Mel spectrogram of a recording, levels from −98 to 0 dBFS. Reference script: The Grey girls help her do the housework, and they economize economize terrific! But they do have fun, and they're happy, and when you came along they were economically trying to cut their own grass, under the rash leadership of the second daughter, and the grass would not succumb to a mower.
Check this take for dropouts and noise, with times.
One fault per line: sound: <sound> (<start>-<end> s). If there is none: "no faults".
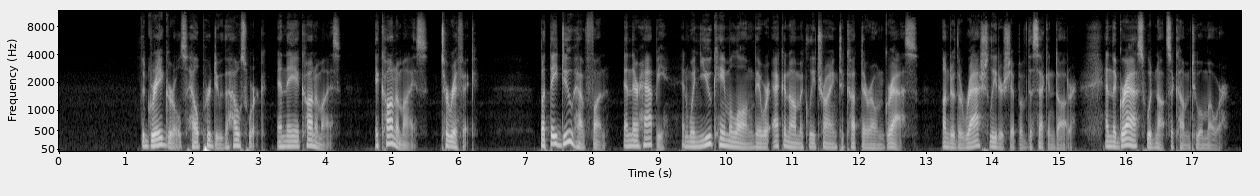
no faults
